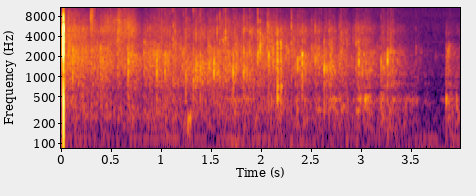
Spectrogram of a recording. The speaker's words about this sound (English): So thank you so much. Let's give them one more round of applause this morning. Thank you all.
